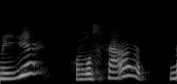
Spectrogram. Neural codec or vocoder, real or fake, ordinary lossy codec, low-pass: codec, 16 kHz, 1 kbps, FunCodec, trained on Chinese and English, 50 frames a second; fake; MP3, 32 kbps; 7.2 kHz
